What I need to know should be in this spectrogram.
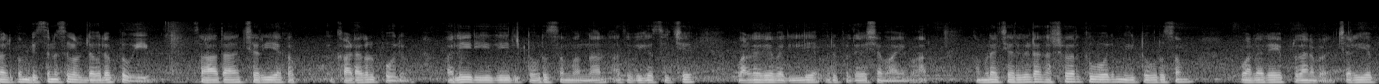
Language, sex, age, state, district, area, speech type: Malayalam, male, 30-45, Kerala, Thiruvananthapuram, rural, spontaneous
